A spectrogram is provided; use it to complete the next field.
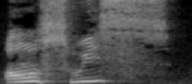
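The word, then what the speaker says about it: Ansouis: never been there so I didn't know that you say the S at the end that's always a problem with French you can never be sure so on Swiss on Swiss on Swiss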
